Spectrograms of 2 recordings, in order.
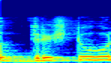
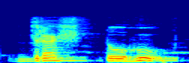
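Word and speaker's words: द्रष्टुः: तो दृष्टुहु नहीं बोलना, जैसा लिखा हुआ है वैसा ही बोलना है, द्रष्टुहु, ऐसा द्रष्टुहु।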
